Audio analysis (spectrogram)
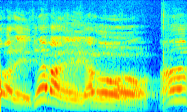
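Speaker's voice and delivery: loud, high-pitched farmer's calling voice.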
